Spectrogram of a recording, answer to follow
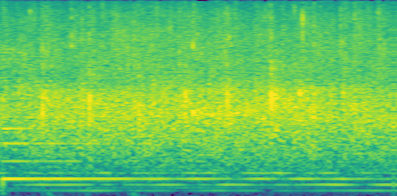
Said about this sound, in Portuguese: Pode aplaudir o Senhor que é bom.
